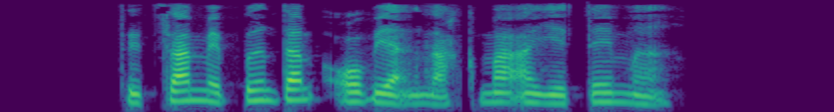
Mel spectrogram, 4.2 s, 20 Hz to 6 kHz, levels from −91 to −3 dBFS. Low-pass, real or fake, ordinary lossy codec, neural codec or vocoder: 5.4 kHz; real; AAC, 32 kbps; none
